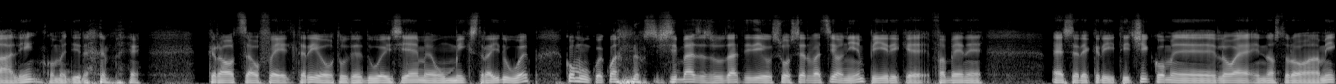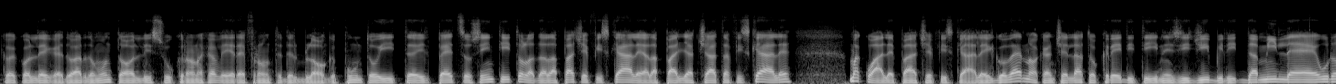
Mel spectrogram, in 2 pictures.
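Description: No technical faults are present anywhere in the speech recording, and the signal holds steady throughout.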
